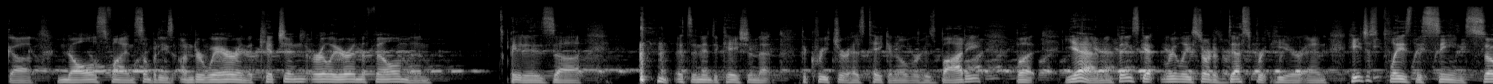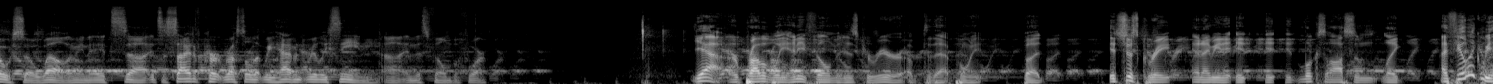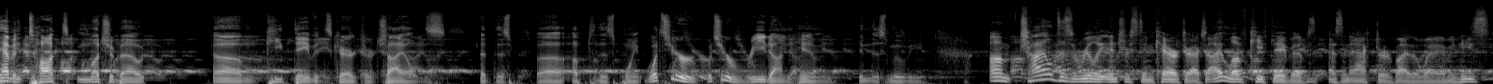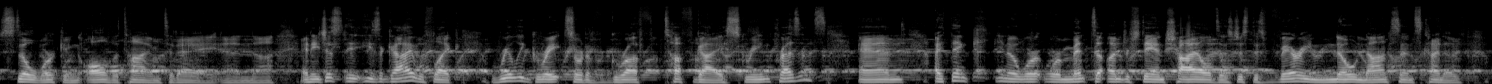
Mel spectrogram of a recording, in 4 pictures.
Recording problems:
echo of what is said; strong; throughout; 200 ms later, 8 dB below the speech

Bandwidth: 15.5 kHz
